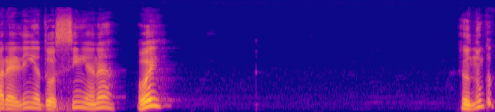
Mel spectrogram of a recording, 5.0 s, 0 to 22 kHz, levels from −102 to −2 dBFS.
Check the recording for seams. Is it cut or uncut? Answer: cut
